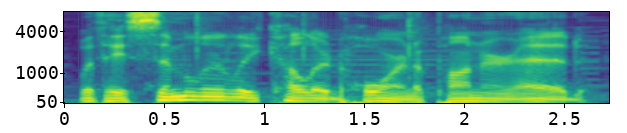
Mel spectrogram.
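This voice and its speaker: A man reading a fan story aloud in a dry, deadpan narrating manner. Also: sits low, moderate pace, soft background music. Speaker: reader.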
